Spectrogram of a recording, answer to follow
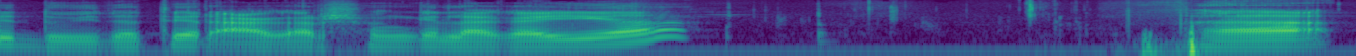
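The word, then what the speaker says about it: ث: হরফ ছা আলিফ ছা তিন নুক্তা ছা উচ্চারণ হয় সার মাখরাজ হলো জিহ্বার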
